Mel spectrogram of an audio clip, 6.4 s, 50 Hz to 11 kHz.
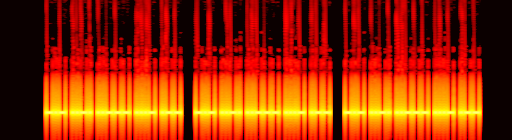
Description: Morse code, heard as a keyed tone, about 44 wpm, 700 Hz. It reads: KF2VW KF2VW KF2VW
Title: USA Call Signs Repeated 3x 45wpm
